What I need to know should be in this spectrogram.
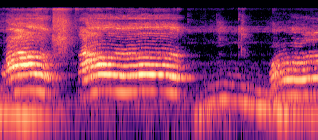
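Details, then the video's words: Angry domestic cat giving long, drawn-out harmonic meows, the first two loud and steady, then a lower moaning wail that rises and falls before a third meow starts. "angry cat"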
